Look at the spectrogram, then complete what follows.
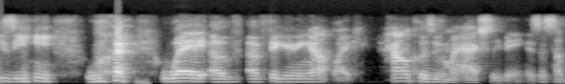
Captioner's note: laughing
